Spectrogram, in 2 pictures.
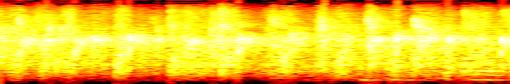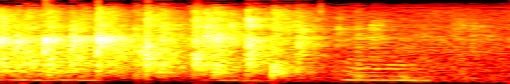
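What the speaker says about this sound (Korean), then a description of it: "자, 박수 한번 쳐주세요" Audience applause at a Korean lecture gathering, a dense wash of many hands clapping at close range for several seconds, with voices mingling and the clapping thinning toward the end.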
